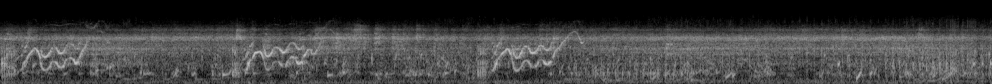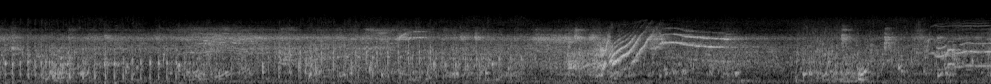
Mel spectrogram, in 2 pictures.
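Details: Dolphins, recorded alongside orcas in a 1989 stereo release, give dense crackling click trains under scattered whistles. Short rising and falling sweeps appear throughout, with a loud sharp upsweep late on, all over a steady high hiss.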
